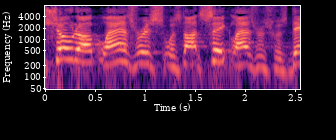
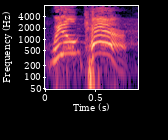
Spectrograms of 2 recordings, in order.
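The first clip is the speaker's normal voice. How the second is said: laughing shout; 11 semitones higher, 5 dB louder than usual. Real, not acted. Preacher mocking social media posts.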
